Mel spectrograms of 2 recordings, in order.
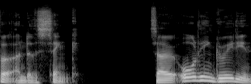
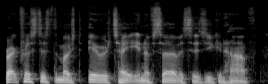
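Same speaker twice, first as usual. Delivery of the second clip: usual speaking voice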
